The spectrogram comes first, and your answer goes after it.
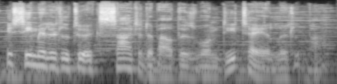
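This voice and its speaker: A man's voice: low voice, wildly swooping pitch, a little fast, soft background music, full character voice. A man playing a haughty, sardonic animal prosecutor in a courtroom audio drama, theatrical and condescending. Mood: smug, condescending.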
